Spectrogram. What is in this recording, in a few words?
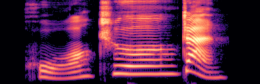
"huo3 che1 zhan4", Chinese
